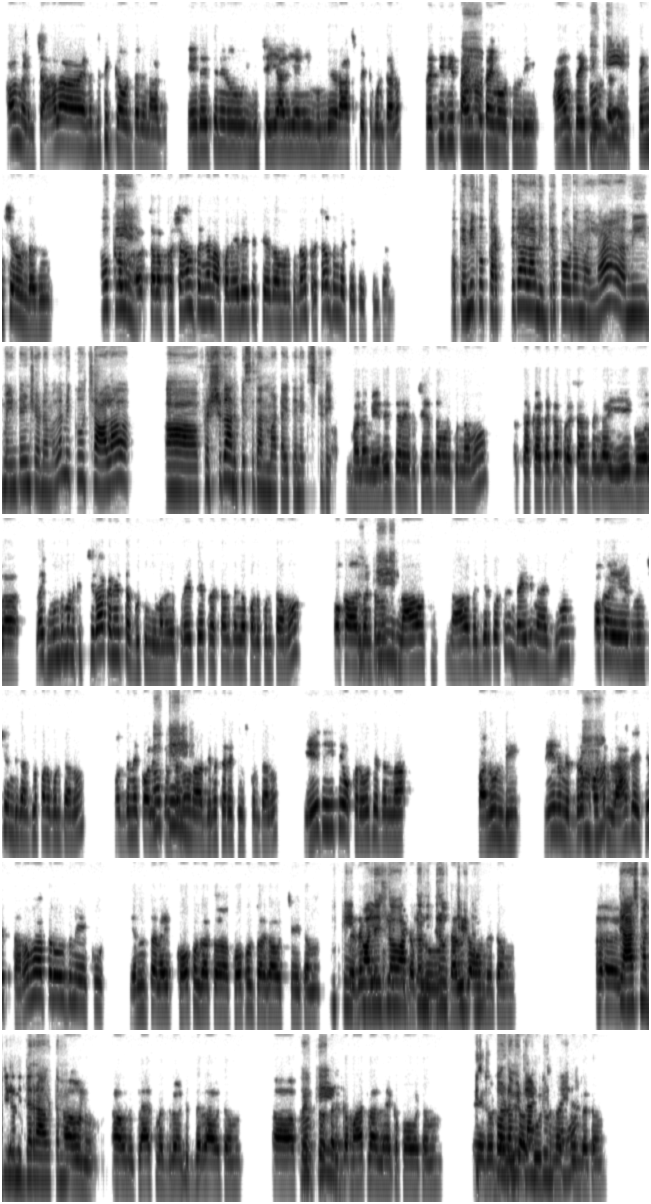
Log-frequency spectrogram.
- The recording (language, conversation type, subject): Telugu, podcast, నిద్రకు మంచి క్రమశిక్షణను మీరు ఎలా ఏర్పరుచుకున్నారు?
- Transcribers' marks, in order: in English: "మేడమ్"; in English: "ఎనర్జిటిక్‌గా"; in English: "టైమ్ టు టైమ్"; in English: "యాంక్సైటీ"; in English: "టెన్షన్"; other background noise; in English: "కరెక్ట్‌గా"; in English: "మెయింటైన్"; in English: "ఫ్రెష్‌గా"; in English: "నెక్స్ట్ డే"; in English: "లైక్"; in English: "డైలీ మాక్సిమం"; in English: "ల్యాగ్"; in English: "లైక్"; in English: "ప్రజెంటేషన్స్"; in English: "డల్‌గా"; in English: "క్లాస్"; in English: "క్లాస్"; in English: "ఫ్రెండ్స్‌తో"; in English: "డల్‌గా"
